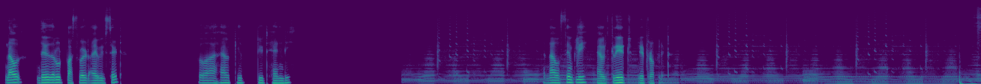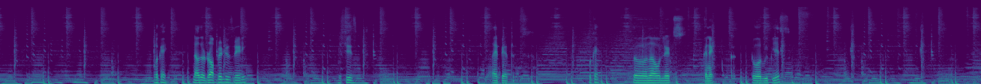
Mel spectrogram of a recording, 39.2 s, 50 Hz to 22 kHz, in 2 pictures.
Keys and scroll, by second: 6.2 super+c, 27.5-29.6 typing, 29.8 super+v, 36.8 shift+@, 37.3 super+v.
